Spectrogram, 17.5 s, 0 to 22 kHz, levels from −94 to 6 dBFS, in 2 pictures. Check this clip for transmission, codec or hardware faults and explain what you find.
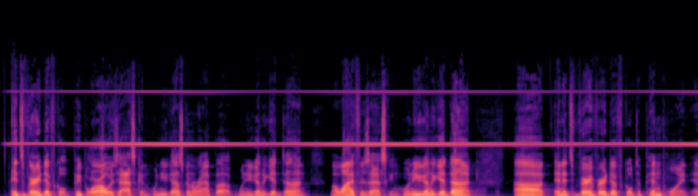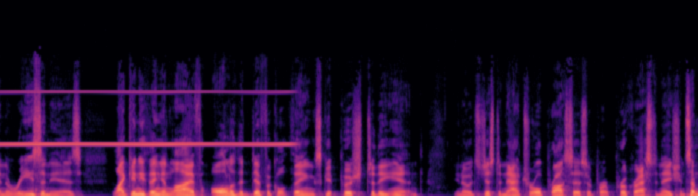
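The speech carries one fault, a feedback whistle, from 0.0 to 12.5 s.

A thin, steady tone at 5.8 kHz sits about 10 dB below the speech, swelling and fading slowly in level. It is likely caused by a loudspeaker-to-microphone loop held just at the edge of feedback, sustaining that single frequency without running away.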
